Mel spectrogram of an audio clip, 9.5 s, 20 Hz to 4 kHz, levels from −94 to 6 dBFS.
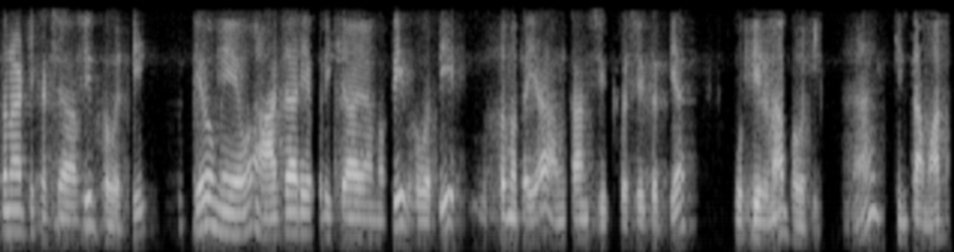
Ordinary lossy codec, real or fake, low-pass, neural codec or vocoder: AAC, 16 kbps; real; 3.6 kHz; none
